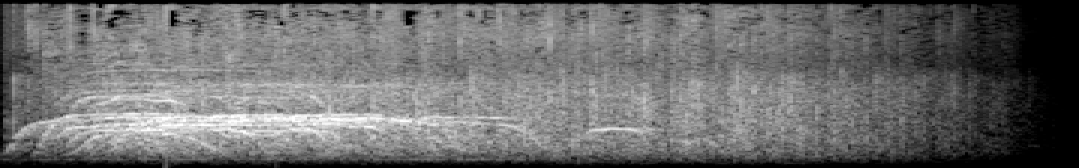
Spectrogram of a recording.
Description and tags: Small audience clapping during amateur production.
